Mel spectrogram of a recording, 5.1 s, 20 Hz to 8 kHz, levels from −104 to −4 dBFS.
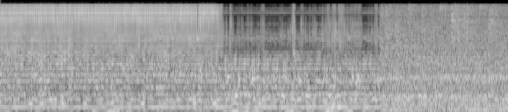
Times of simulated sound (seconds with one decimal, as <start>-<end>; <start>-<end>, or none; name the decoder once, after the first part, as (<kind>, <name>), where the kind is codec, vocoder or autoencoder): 0.0-3.8 (vocoder, BigVGAN v2)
